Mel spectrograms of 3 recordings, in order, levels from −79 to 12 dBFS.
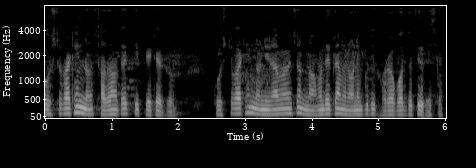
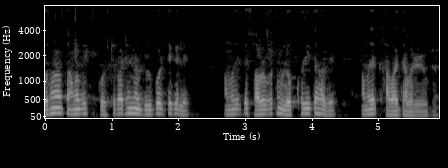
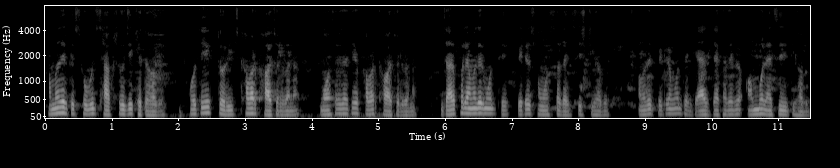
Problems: background sounds at intervals, low volume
